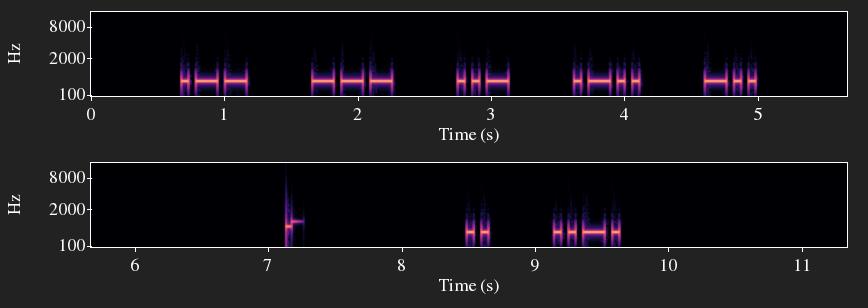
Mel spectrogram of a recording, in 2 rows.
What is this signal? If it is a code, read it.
Morse code, heard as a keyed tone, about 23 wpm, spaced as for 13 wpm, 700 Hz. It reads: WOULD IF
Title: 3x Character Spacing - Top 100 Words - 22wpm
